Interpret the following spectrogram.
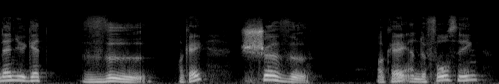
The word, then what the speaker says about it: cheveux: of a problem because some of the students normally pronounce it chevaux, okay? So try to keep in mind that you get E-U here. So it goes like okay, and then final X not pronounced, sorry, final X, should pronounce it the French way. Final X is not pronounced.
